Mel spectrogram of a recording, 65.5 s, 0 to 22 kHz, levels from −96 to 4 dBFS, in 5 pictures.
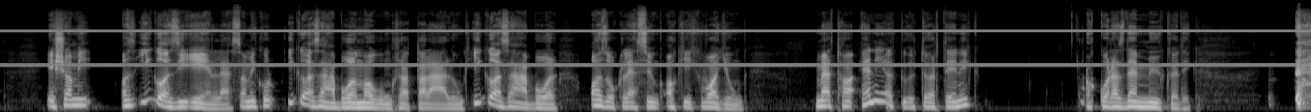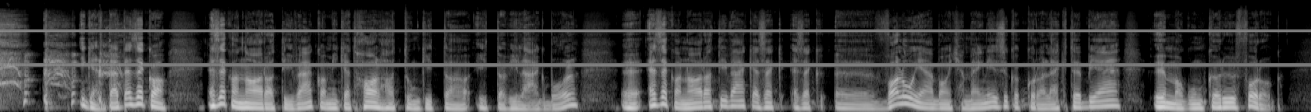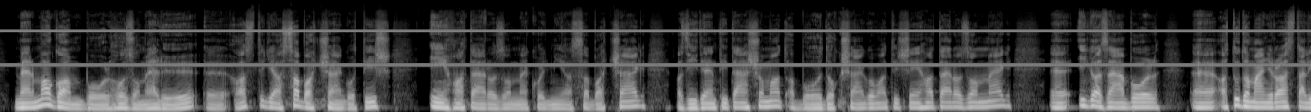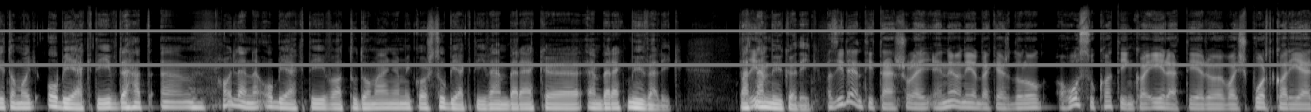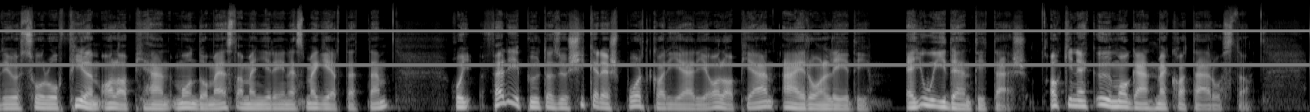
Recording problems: high-pitched whine; loud; throughout; 8 kHz, 7 dB below the speech

